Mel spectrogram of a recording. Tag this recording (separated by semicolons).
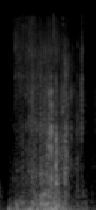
vegtables; foley; violent; gore; splat; blood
